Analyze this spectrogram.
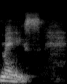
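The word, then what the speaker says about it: Myss: you familiar with caroline mace in her work at all i don't think i am okay caroline mace her last name is spelled m-y-s-s um but it's pronounced mace and i i follow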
